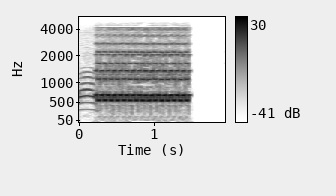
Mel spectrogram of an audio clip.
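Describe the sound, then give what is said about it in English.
Telephone ring announcing an incoming call: one sustained, buzzy electronic ring lasting about a second and a half, loud and alone, ending abruptly. “That means we've got a caller. We've got a caller coming in.”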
